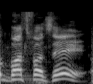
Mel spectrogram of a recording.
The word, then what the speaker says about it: Botsvadze: Oh, Botswate. Okay. Yeah. Oh, the Z is pronounced.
